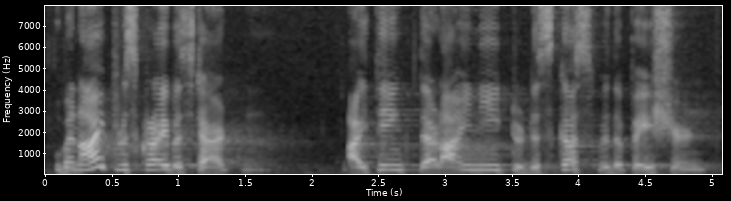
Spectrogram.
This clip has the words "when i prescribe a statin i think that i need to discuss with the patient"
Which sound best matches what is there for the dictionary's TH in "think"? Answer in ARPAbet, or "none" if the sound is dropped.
T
